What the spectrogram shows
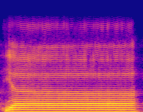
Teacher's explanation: فإن هذه الألف ينشأ صوتها من الوترين الصوتيين من بداية السهم الأول الذي ترونه على اللوحة اليسرى.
